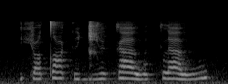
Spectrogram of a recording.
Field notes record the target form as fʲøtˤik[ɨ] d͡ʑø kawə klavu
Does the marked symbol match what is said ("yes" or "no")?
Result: no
